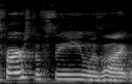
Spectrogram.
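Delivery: ordinary talk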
